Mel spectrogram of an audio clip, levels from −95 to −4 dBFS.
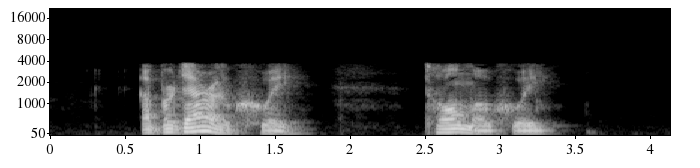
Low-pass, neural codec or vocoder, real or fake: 3.6 kHz; none; real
